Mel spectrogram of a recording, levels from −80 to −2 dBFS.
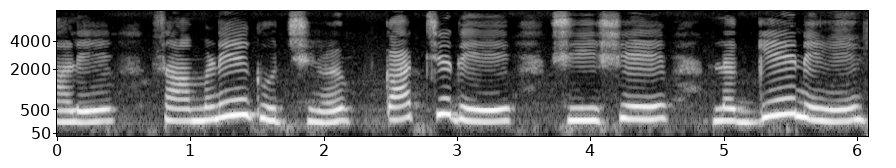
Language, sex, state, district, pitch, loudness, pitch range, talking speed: Punjabi, female, Punjab, Pathankot, 265 Hz, -11 LUFS, 255-295 Hz, 80 wpm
